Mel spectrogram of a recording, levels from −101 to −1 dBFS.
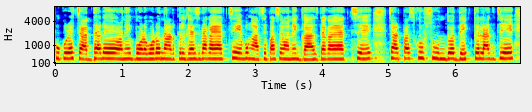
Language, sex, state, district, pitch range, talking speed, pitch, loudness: Bengali, female, West Bengal, Purulia, 245-265 Hz, 190 wpm, 255 Hz, -11 LUFS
